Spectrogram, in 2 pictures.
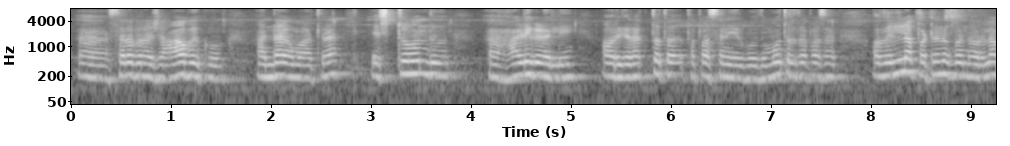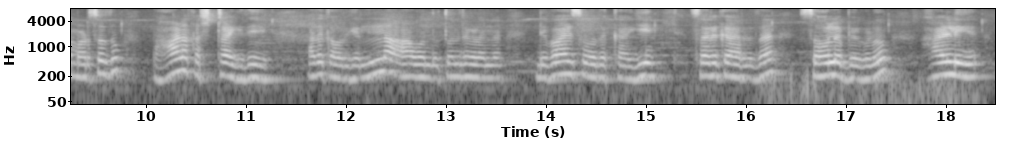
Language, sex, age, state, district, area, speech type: Kannada, female, 60+, Karnataka, Koppal, rural, spontaneous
